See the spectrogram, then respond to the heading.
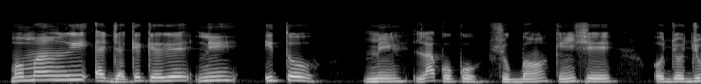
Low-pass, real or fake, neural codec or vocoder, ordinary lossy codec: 7.2 kHz; real; none; none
